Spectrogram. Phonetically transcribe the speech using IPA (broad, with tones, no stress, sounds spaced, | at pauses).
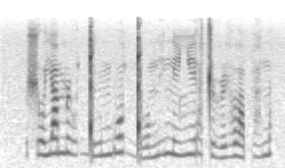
ʃ o˧ j a˥ m ɭ o̤˧˥ ɡ͡ǃ ʉ˧ m b o˥ ɡ͡ǃ o˩ n̪ i̤˥ n i˧ ʎ i˧˥ ɾ a̤˩˧ t ɭ o̤˩ ɭ i̤˧ lˠ ɐ˩˧ p a̤˧˥ n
